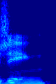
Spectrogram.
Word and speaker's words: Ging: Not ging, but Jing. Jing and gone. The G's are pronounced differently.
